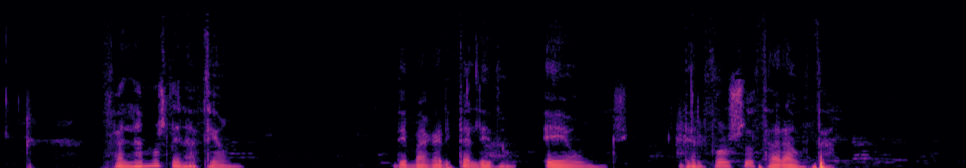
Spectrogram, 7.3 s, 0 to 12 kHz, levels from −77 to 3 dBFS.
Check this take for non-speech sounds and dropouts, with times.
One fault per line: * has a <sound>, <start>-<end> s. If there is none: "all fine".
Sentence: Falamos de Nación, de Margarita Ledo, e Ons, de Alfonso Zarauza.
all fine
